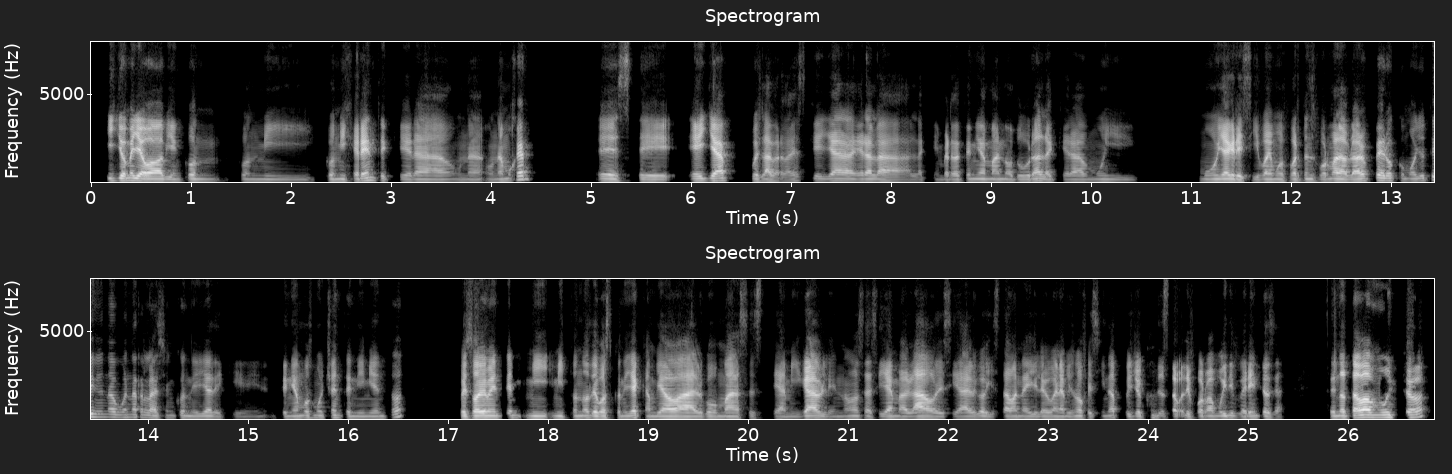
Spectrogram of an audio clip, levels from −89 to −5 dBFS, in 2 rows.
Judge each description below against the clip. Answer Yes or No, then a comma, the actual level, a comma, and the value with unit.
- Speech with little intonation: Yes, narrow, 2.3 semitones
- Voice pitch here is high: No, low, 110 Hz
